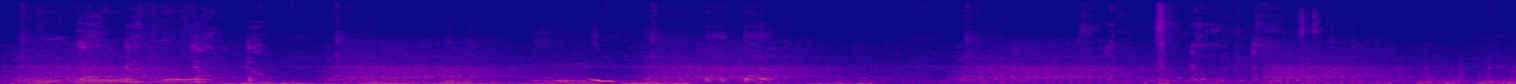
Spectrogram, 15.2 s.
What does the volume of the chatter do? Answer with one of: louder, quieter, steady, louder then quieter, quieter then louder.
steady.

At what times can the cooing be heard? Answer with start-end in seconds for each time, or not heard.
0.1-2.1, 5.3-6.8, 11.2-13.3.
